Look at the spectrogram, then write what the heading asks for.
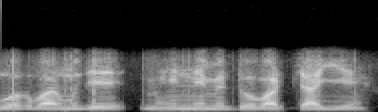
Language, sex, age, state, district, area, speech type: Urdu, male, 18-30, Bihar, Supaul, rural, conversation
